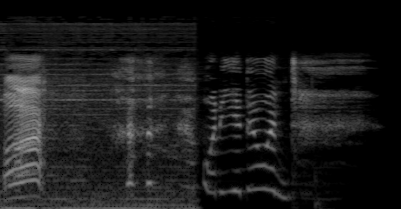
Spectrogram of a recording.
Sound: laughs

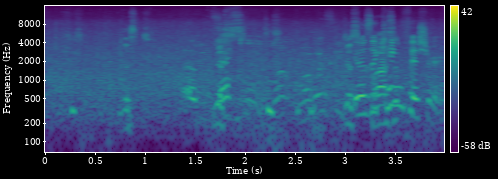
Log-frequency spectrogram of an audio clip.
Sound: laughs

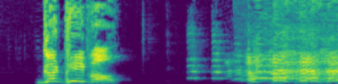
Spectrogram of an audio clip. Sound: laughter

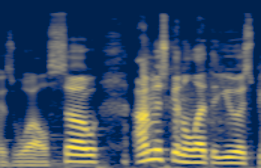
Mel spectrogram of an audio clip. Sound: USB clatters on desktop

